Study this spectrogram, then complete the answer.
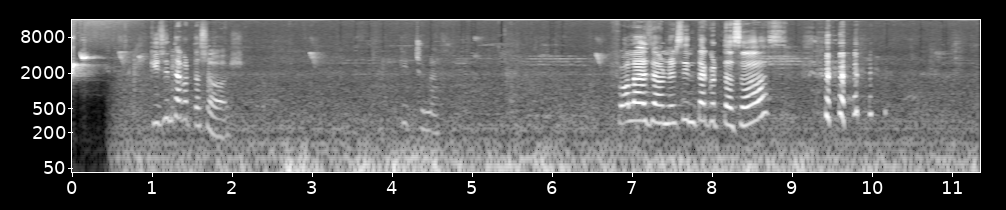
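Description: An elderly woman speaks quietly nearby.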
